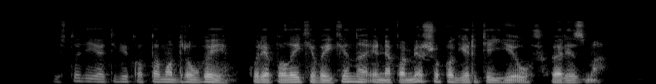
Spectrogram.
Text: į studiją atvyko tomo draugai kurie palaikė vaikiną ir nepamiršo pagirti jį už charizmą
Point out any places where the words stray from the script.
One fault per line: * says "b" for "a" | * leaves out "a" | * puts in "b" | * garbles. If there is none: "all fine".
all fine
